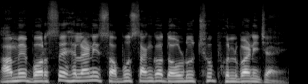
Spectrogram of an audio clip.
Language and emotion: Odia, neutral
